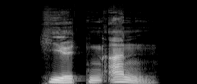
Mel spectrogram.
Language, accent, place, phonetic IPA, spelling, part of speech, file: German, Germany, Berlin, [ˌhiːltn̩ ˈan], hielten an, verb, De-hielten an.ogg
- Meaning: inflection of anhalten: 1. first/third-person plural preterite 2. first/third-person plural subjunctive II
